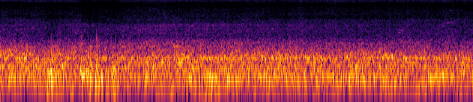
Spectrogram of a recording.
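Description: Passenger train running steadily along the line, heard from inside a carriage: a continuous loud rumble and rush of running noise.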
